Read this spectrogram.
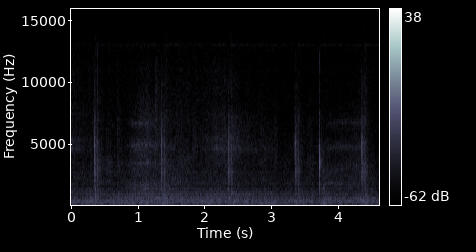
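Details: Diesel heater on bench, fuel pump pumping, glow plug drawing eight amps, white smoke from exhaust: faint steady tick about once a second from fuel pump over low fan hum, no burner roar; heater not lighting yet.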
